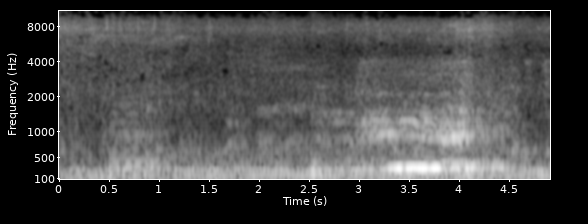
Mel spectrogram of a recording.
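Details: During a bath, Bali cattle give a brief low grunt early on, then a longer sustained moo, a rich, level bellow lasting over a second, with quiet background noise throughout.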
